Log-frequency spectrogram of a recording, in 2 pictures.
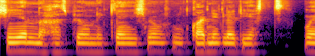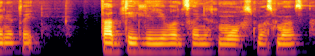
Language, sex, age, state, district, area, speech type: Kashmiri, male, 30-45, Jammu and Kashmir, Shopian, rural, spontaneous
